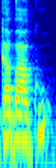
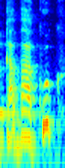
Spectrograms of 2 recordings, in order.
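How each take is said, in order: First: The name ends on a vowel, no k. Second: The name ends with a pronounced k sound. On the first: The speaker calls it right. "la consonne finale en paléo-hébreu ne se prononce pas" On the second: The speaker calls it wrong. "au lieu de Kabakouk"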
